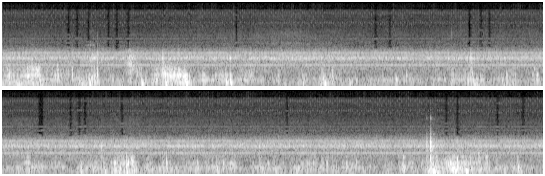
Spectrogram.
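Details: Stomach growling recorded with a microphone taped to the abs of a fit, healthy person: irregular gurgles and rumbles over a steady hum; normal bowel sounds.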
